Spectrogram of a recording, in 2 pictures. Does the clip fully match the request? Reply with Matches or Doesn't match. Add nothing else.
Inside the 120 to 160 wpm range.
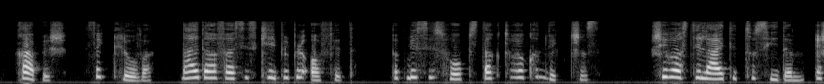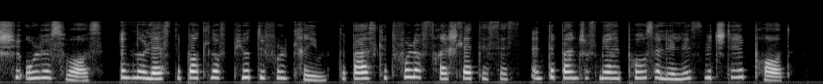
Doesn't match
